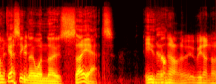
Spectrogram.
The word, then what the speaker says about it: SEAT: in the us we would say we would pronounce it seat for one right no one would get it and also it exists it's a really interesting challenge for vw as well because sayat has always been the cheap spanish bit of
